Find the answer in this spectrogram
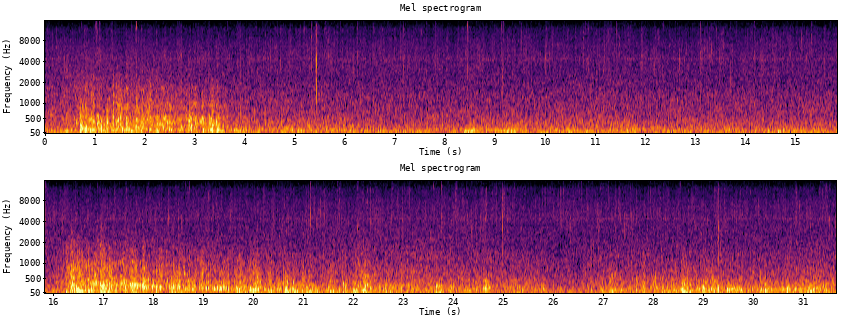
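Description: Steady rain with two long rolls of thunder, one just after the start and a louder, longer one a little past halfway.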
